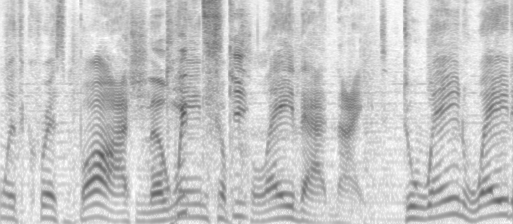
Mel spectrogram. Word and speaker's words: Nowitzki: In German, the W is pronounced a V. So Nowitzki.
